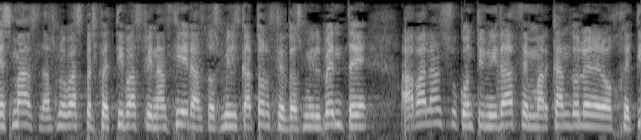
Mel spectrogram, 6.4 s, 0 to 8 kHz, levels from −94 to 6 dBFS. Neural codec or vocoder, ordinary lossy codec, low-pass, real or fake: none; AAC, 32 kbps; 7.2 kHz; real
